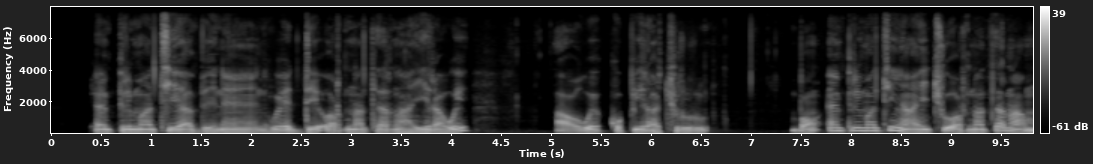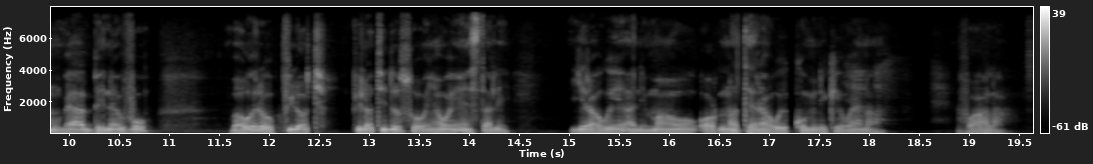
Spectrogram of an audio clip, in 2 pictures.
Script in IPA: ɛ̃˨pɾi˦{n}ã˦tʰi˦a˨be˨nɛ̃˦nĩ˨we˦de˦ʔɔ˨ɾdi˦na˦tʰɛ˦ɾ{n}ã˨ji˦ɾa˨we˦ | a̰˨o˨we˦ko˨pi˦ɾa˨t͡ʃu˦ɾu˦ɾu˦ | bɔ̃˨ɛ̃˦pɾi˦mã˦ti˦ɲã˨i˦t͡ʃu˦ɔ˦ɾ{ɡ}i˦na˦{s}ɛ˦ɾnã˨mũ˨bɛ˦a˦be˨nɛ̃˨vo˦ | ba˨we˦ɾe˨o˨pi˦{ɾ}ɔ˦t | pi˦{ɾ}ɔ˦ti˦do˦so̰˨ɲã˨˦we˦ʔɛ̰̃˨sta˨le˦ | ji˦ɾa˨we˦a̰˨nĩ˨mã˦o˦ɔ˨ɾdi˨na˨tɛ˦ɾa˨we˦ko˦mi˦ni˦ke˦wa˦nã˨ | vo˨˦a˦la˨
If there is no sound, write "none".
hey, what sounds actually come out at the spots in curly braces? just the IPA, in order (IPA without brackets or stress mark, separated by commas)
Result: m, n, d, t, l, l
